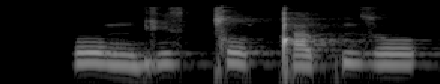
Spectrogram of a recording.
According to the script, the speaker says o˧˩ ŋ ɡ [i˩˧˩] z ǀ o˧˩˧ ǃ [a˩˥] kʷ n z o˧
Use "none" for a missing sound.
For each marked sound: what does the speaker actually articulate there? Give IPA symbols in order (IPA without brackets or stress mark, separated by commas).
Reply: i˩˧˩, a˩˥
